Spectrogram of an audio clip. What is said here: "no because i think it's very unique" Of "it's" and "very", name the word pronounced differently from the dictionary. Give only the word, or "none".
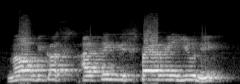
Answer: very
